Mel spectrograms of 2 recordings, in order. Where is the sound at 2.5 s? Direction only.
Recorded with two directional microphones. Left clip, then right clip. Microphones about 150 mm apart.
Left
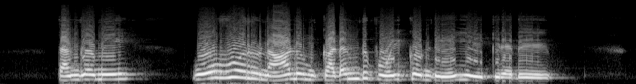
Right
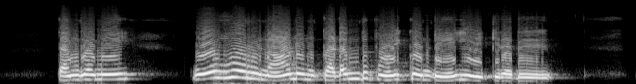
25° right (ahead or behind).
